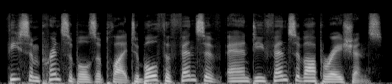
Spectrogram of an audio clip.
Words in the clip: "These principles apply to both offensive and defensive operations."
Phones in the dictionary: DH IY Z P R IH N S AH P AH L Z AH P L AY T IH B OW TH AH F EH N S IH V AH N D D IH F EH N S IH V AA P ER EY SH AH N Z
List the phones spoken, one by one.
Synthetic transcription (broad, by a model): DH IY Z P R IH N S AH P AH L Z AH P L AY T IH B OW TH AH F EH N S IH V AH N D D IH F EH N S IH V AA P ER EY SH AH N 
